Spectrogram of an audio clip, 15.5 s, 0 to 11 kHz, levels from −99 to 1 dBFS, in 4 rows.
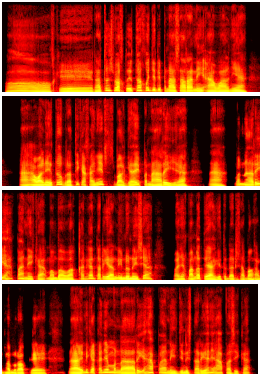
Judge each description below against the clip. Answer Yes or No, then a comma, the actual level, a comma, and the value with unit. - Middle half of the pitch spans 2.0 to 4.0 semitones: No, average, 4.4 semitones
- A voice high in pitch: No, medium, 140 Hz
